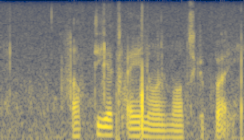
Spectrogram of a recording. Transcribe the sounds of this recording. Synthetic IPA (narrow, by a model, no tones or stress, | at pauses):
ʔɐp̚tiəkʰə̰jənɑːnmɑːtskəpɐ̰j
